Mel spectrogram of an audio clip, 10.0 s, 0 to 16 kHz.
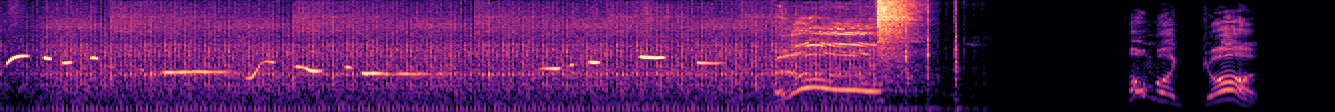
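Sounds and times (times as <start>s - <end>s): small engine humming: 0.0s - 7.2s.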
